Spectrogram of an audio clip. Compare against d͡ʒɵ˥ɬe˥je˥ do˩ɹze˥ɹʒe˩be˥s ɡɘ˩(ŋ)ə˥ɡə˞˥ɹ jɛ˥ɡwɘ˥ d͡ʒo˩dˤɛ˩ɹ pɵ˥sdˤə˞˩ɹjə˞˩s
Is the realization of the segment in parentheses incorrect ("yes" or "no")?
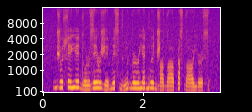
no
